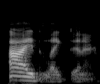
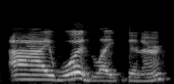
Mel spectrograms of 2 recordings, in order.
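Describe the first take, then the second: First: 'Would' is shortened to a 'd' sound. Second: 'Would' is said as a full separate word. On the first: "we just say" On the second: "instead of saying"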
